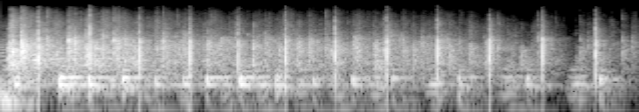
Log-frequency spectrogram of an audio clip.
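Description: A church congregation claps in steady rhythm and cheers for Jesus, the sharp hand claps beating over music and voices throughout.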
